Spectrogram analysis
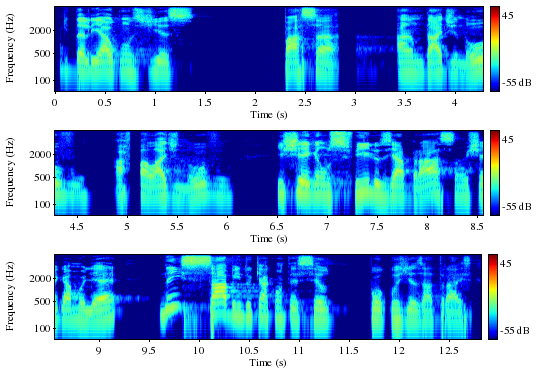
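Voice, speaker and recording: Impassioned pastor preaching in a hall. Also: male voice, on the high side, a little slow. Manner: impassioned preaching, building to loud climaxes. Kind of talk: sermon. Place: church hall.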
